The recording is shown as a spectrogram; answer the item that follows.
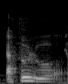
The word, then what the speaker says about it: Cthulhu: Cthulhu Saves Christmas. – El Cthulhu. – Cthulhu.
